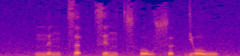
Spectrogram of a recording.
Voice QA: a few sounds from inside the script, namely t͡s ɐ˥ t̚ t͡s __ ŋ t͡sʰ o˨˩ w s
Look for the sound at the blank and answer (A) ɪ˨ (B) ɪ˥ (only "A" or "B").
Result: A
